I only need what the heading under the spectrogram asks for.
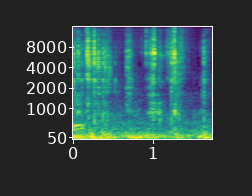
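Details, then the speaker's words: Irregular light plastic clicks and rattles over rough road rumble, following the bumps on a Central Texas county road; the loose phone holder is chattering in its mount, and the driver can't stop it. "you know that noise you hear that rattling thing that clicking that's the holder doing that and I can't figure out how to stop it"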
